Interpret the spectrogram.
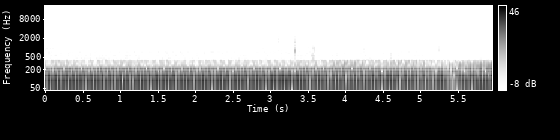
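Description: Car engine idling while parked, heard from inside the cabin as a steady low hum, with a brief dip in level near the end.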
